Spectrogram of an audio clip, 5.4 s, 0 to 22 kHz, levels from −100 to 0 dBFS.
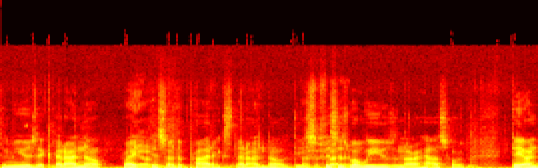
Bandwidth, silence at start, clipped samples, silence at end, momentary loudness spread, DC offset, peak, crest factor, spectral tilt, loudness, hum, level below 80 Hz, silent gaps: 11.5 kHz; 0 s; under 0.1%; 0 s; 7 LU; 0.8%; -2 dBFS; 12 dB; -7 dB/octave; -16 LUFS; none; -30 dBFS; none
